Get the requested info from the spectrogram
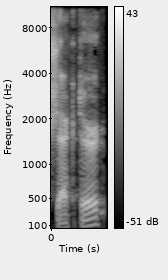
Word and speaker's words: Sheckter: you pronounce my name right it's jeff sheckter yes um,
